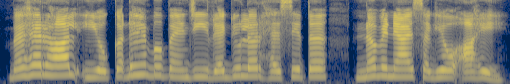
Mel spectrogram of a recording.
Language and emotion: Sindhi, neutral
